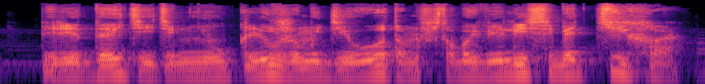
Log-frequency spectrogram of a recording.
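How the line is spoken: Furious hiss. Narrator (Russian): яростно прошипел Талак

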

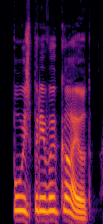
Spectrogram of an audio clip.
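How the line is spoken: Chuckling. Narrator (Russian): хохотнул Саня

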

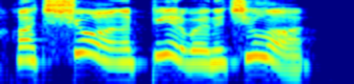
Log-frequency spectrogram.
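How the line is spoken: Whining. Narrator (Russian): прохныкала Виталя

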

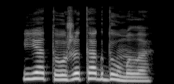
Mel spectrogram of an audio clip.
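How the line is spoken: Grumbled. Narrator (Russian): пробурчала

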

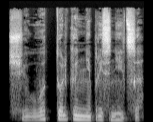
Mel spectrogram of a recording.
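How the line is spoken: Mumbling to himself. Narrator (Russian): пробормотал себе под нос, просто чтобы услышать свой голос

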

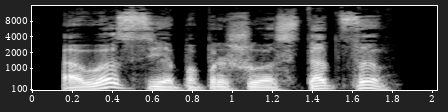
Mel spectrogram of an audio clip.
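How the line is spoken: Gendarme, said sternly. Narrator (Russian): строго сказал жандарм

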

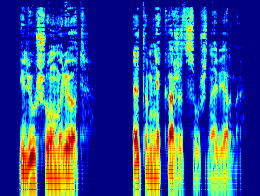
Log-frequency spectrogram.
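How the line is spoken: Sad reply. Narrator (Russian): грустно ответил Алеша

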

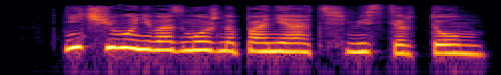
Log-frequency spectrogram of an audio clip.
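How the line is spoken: Sobbing. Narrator (Russian): продолжая всхлипывать, ответила Нэнси

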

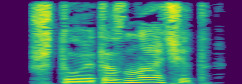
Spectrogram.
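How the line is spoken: Thunderous terrible voice. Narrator (Russian): загремел ужасным голосом Витязь

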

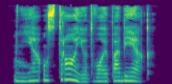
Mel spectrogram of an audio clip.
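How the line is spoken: Whisper. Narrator (Russian): прошептал Нэш

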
